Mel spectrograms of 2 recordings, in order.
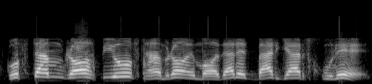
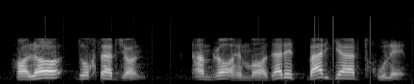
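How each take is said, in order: First: Loud, higher, forceful order; stern command. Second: Said in the usual way. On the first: Acted. Uncle repeating order to disobedient girl, stern command. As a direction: insist with angry authority.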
